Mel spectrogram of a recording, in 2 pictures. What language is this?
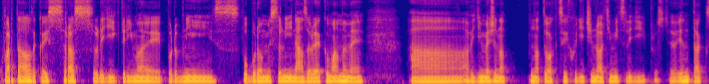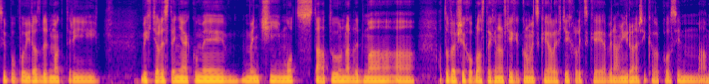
Czech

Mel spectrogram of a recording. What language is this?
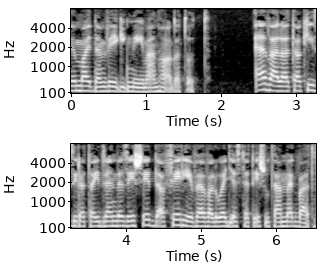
Hungarian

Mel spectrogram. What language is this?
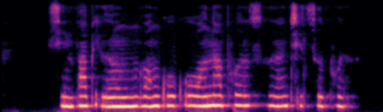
Chinese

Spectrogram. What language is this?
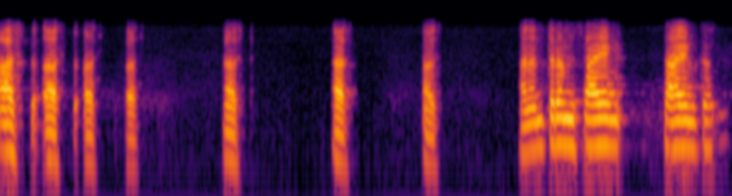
Sanskrit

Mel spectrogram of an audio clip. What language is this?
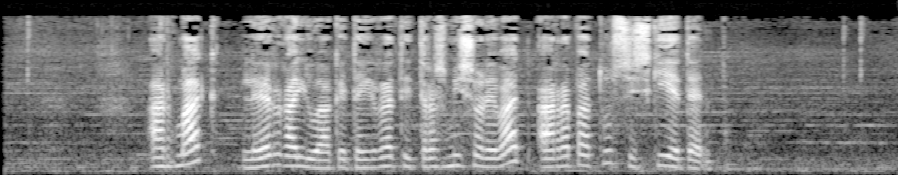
Basque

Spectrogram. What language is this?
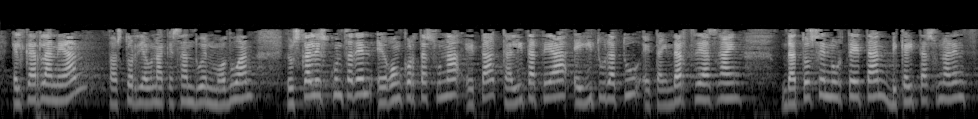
Basque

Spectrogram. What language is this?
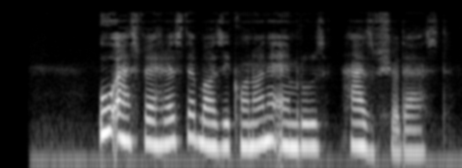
Persian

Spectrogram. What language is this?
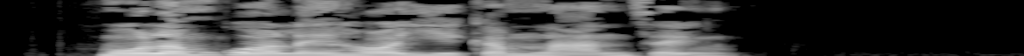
Cantonese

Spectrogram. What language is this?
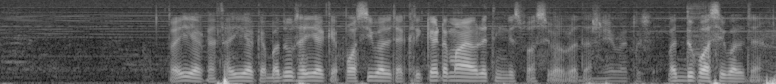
Gujarati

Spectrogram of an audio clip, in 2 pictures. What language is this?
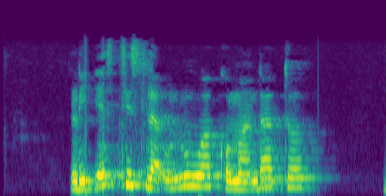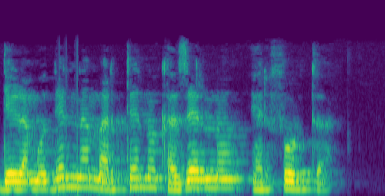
Esperanto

